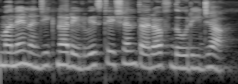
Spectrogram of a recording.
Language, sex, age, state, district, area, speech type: Gujarati, female, 18-30, Gujarat, Anand, urban, read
